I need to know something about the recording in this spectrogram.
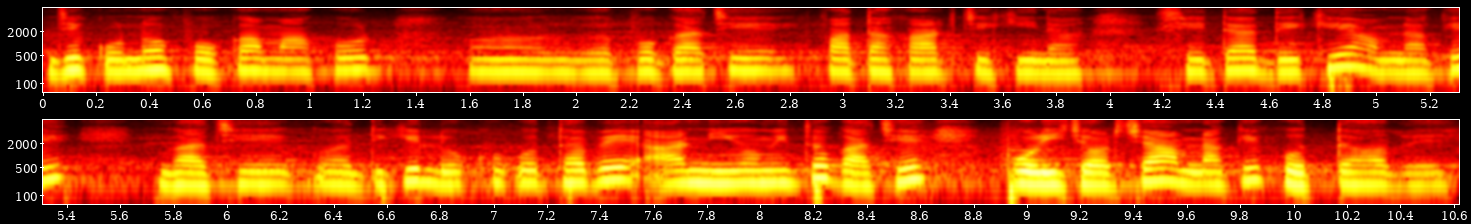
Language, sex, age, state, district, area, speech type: Bengali, female, 45-60, West Bengal, Purba Bardhaman, urban, spontaneous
